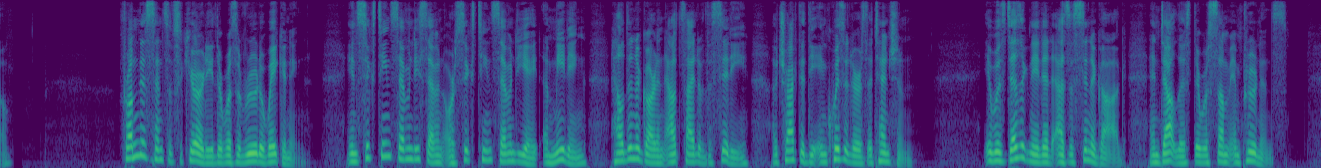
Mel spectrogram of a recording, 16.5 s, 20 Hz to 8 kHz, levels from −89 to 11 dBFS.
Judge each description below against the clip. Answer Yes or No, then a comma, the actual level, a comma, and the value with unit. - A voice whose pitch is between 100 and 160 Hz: Yes, low, 135 Hz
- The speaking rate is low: No, average, 155 wpm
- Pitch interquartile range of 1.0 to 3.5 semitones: No, average, 4.4 semitones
